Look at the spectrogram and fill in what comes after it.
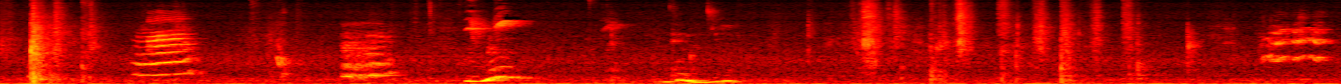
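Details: Two Ragdoll cats, Ao and Aki, aged one year and nine months, answer birdsong with short harmonic chirps and trills, some broken into quick stuttering bursts, scattered among low murmurs and clicks over steady low indoor hum.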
